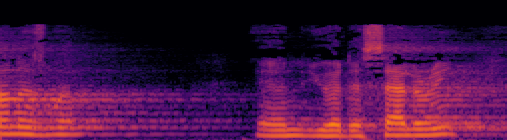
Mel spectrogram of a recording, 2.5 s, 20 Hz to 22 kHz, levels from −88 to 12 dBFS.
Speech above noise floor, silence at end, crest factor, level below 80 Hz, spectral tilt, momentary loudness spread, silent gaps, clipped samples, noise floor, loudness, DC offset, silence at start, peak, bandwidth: 28 dB; 0 s; 16 dB; -56 dBFS; -5.5 dB/octave; 13 LU; none; under 0.1%; -50 dBFS; -23 LUFS; under 0.1%; 0 s; -8 dBFS; 11 kHz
